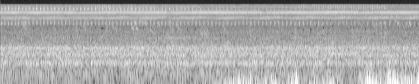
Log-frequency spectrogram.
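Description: Steady high-pitched trilling of a chorus of singing insects, with a fast, even pulse. Low rumbling bursts come in about halfway through and again near the end.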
